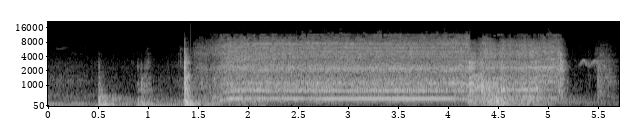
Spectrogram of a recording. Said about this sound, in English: Probably best to do a pilot hole first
